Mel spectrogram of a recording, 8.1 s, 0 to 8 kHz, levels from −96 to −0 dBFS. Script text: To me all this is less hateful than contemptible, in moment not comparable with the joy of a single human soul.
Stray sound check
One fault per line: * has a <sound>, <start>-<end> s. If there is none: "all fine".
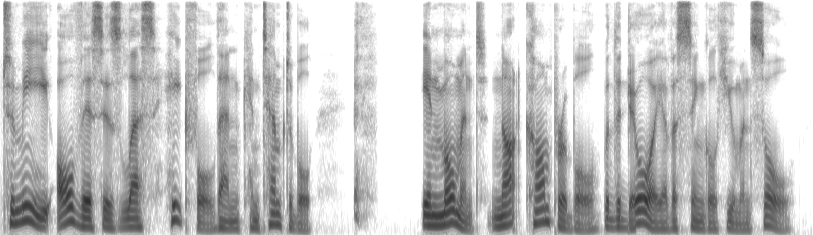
* has a cough, 3.5-3.8 s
